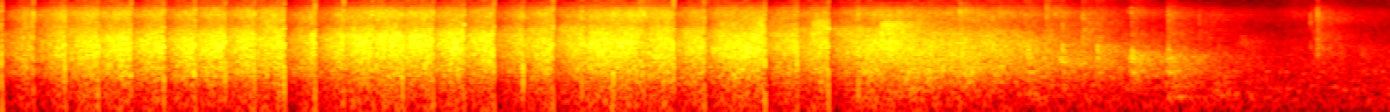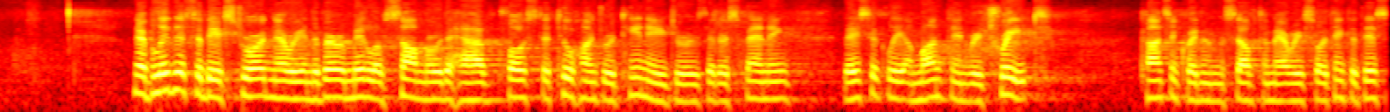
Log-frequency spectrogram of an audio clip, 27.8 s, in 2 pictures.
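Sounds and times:
audience applause: 0.0s - 12.1s
speech: 15.3s - 24.5s, 25.4s - 27.7s.

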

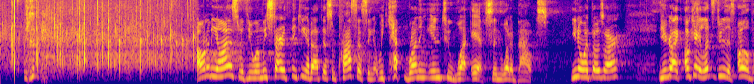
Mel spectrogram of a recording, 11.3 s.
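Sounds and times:
church congregation clapping: 0.0s - 3.2s
speech: 0.4s - 0.8s, 3.0s - 11.3s.

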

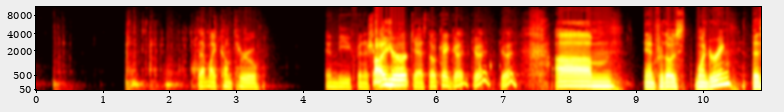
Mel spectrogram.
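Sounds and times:
beer pouring into a glass: 1.4s - 3.1s
speech: 2.4s - 3.5s, 4.4s - 10.8s.

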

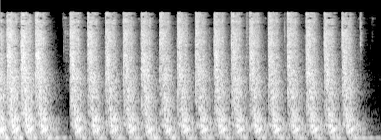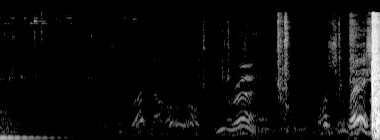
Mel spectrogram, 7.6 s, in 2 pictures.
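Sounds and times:
rapid gunfire from a firearm being test-fired: 0.0s - 3.8s.

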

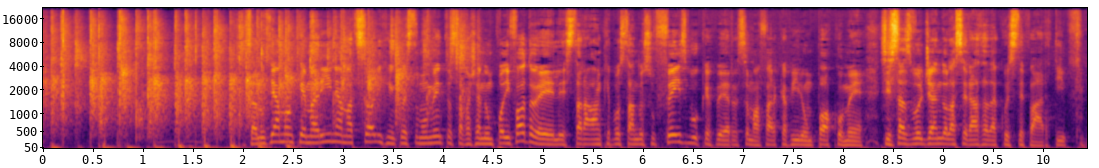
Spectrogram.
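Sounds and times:
audience clapping: 0.0s - 4.5s
speech: 2.1s - 10.4s.

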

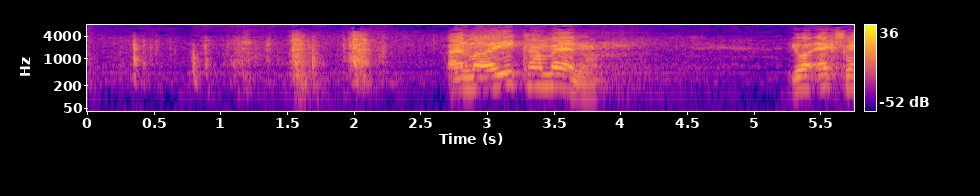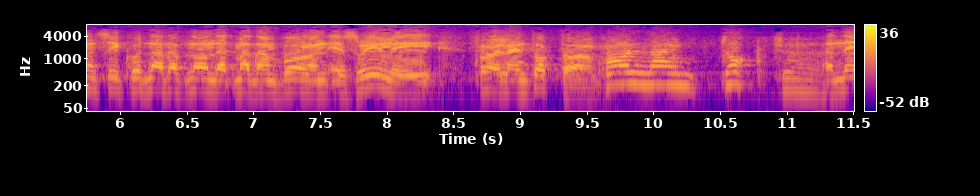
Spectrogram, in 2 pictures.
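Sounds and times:
side door opening: 0.0s - 2.3s
speech: 2.7s - 4.0s, 5.2s - 11.4s.

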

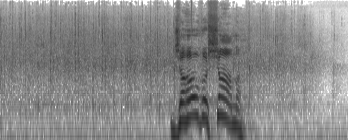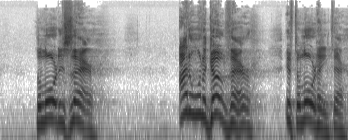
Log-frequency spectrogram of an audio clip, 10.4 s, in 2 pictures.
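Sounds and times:
audience clapping hands in praise: 0.0s - 5.3s
speech: 2.6s - 3.8s, 5.8s - 6.8s, 8.0s - 10.4s.

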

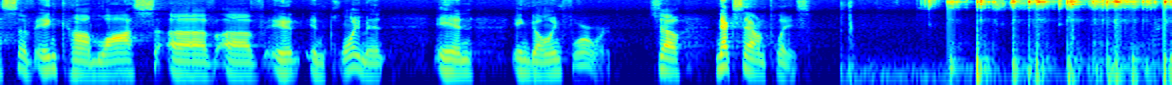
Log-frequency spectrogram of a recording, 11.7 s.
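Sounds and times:
speech: 0.0s - 8.5s
coins jingling: 9.0s - 11.7s.

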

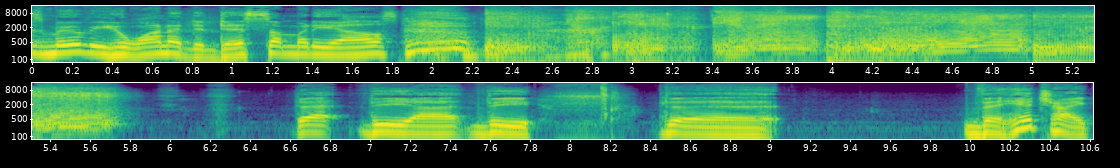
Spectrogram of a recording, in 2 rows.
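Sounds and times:
speech: 0.0s - 3.1s, 6.6s - 9.1s, 10.0s - 10.6s
person blowing a raspberry: 1.9s - 5.9s.

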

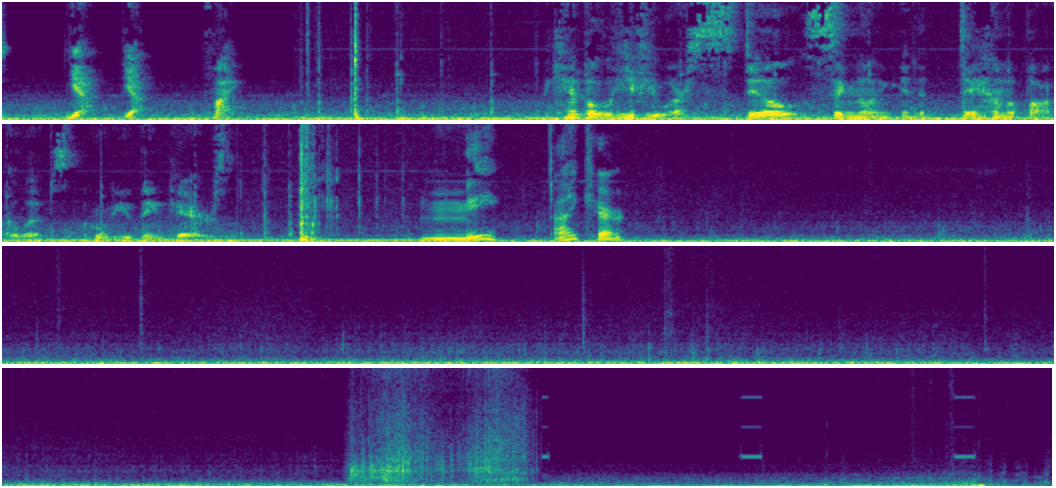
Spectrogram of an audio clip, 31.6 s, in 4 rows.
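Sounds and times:
parked car engine running: 0.0s - 12.0s, 12.7s - 31.5s
speech: 0.5s - 2.4s, 4.2s - 9.8s, 11.0s - 12.7s.

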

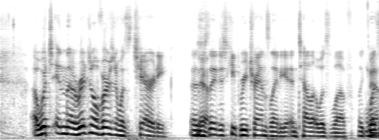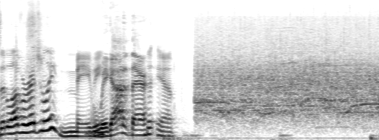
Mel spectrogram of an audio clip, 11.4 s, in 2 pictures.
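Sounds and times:
speech: 0.5s - 8.7s
audience applause: 8.6s - 11.3s.

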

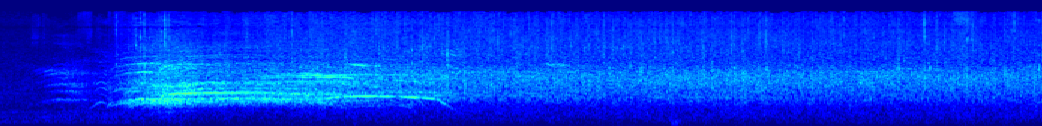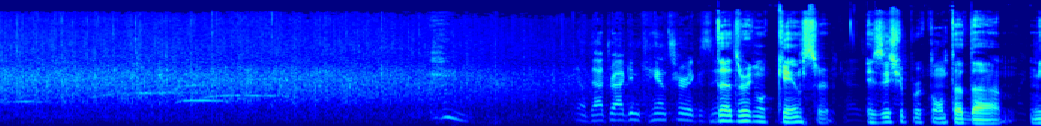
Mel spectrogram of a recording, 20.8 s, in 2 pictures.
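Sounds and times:
faint whistles and cheers: 0.4s - 7.9s, 10.2s - 13.9s
audience applause: 1.1s - 17.8s
speech: 16.3s - 20.8s.

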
